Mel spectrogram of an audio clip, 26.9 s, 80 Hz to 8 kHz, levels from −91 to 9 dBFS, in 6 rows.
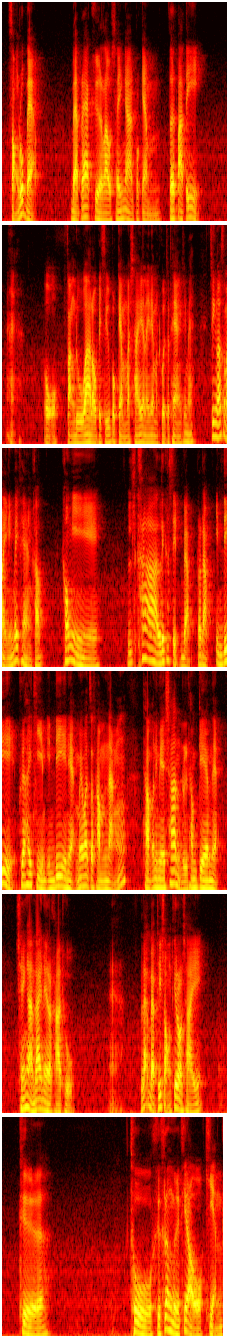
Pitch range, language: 95-120 Hz, Thai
